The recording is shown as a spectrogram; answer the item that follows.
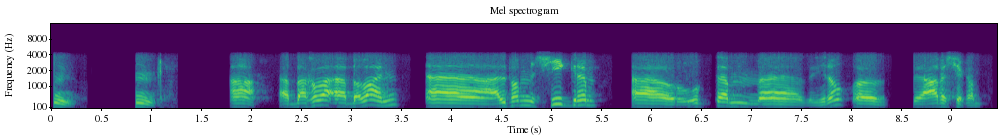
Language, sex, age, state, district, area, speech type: Sanskrit, male, 60+, Tamil Nadu, Coimbatore, urban, conversation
